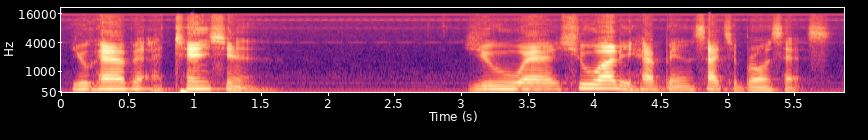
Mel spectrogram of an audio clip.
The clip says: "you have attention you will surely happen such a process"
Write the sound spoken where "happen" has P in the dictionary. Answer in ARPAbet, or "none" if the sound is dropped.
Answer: B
